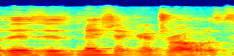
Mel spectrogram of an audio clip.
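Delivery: a hint of a computer on the line. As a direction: report in like a talking computer. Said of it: "it's a computer talking".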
